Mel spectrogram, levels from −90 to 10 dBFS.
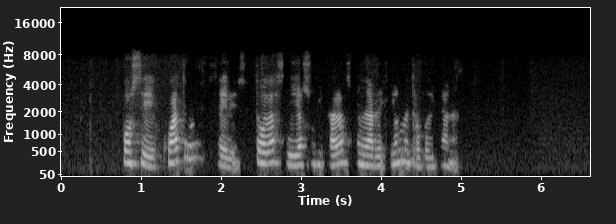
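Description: Speech suppressed in double talk hits this speech recording three times, from 1.56 to 2.28 s, 2.76 to 3.8 s and 3.98 to 4.99 s, with the voice pulled down by around 20 dB in the first stretch, around 15 dB in the second and around 10 dB in the third. The likely cause is an echo canceller that heard the far side talking at the same moment, could not separate this talker from the loudspeaker echo, and attenuated everything. The other side's voice leaking through appears briefly, from 1.59 to 1.67 s, as a faint scrap of a second voice sitting far below the talker, roughly 25 dB down, right as the first suppression begins. That is likely far-end audio from the loudspeaker that the canceller failed to subtract from the microphone signal. Background gated by the echo canceller follows from 5.27 to 5.45 s, where the room tone drops by about 7 dB for a fifth of a second and then comes back. Here the canceller clamped the microphone while the loudspeaker was active and then let go. 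The Opus call path, running at about 24 kbps, caps the audio at 8 kHz.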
